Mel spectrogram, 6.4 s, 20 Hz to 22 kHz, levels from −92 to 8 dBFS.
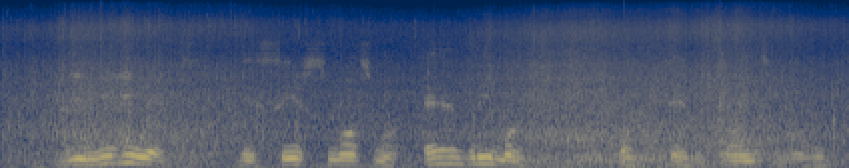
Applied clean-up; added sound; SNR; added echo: none; Waves, surf; 9 dB; none.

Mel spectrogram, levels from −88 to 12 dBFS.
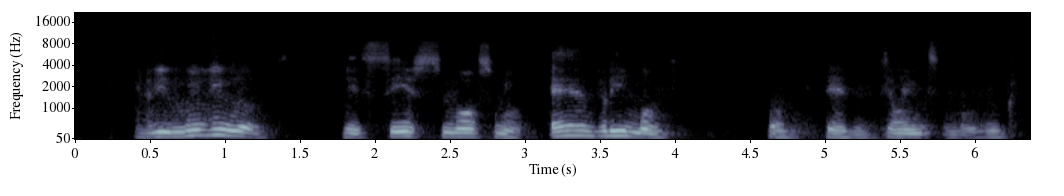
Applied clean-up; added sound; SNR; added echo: neural mask model DeepFilterNet 3.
